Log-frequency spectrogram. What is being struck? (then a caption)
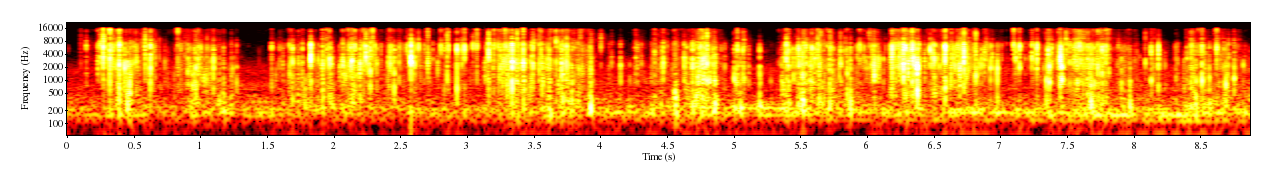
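Small tube sealed in plastic film. Long nails tap and scratch the clear plastic film sealing a small tube, while fingertips crinkle it. The result is a dense run of bright, crackly crinkles and quick dry taps, with no low end and no ring after each sound.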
